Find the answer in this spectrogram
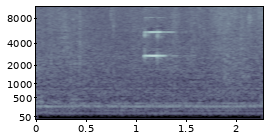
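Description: A single short, high electronic beep about a second in, over a steady low hum in the room.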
